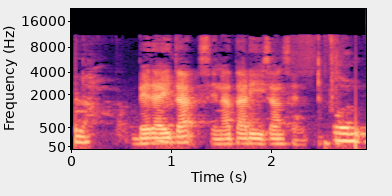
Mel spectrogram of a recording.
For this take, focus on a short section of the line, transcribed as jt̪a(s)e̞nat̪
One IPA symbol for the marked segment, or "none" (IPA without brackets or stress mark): s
